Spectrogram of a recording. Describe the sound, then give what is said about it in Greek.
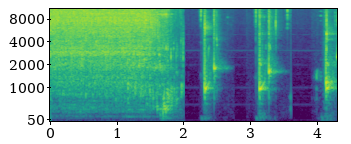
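A tap runs in a steady rush of water for about two seconds, then cuts off, leaving three distinct drips plopping at roughly one-second intervals. “Μην κάνεις πως δεν τρέχει τίποτα.”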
